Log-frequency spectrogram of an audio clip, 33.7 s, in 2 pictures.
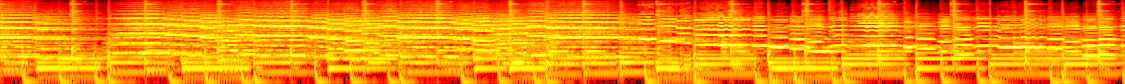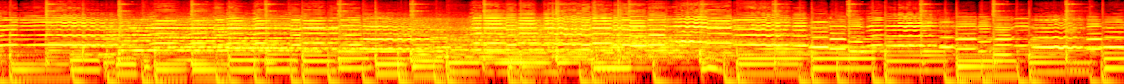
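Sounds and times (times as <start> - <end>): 
instrumental song: 0.0 - 33.7.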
